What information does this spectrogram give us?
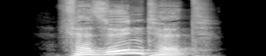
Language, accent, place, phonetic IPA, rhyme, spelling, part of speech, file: German, Germany, Berlin, [fɛɐ̯ˈzøːntət], -øːntət, versöhntet, verb, De-versöhntet.ogg
- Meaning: inflection of versöhnen: 1. second-person plural preterite 2. second-person plural subjunctive II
